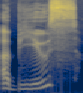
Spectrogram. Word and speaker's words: abuse: So this is the noun form, abuse. Notice the pronunciation, guys, is the S sound, abuse.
